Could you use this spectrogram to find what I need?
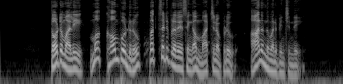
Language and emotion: Telugu, happy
